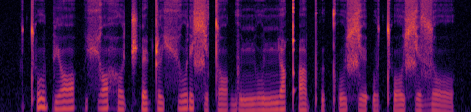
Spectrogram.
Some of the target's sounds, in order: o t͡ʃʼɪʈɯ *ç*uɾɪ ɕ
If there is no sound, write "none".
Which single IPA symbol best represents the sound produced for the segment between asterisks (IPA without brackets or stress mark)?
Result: ç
